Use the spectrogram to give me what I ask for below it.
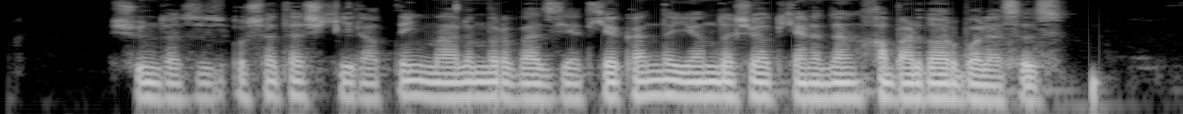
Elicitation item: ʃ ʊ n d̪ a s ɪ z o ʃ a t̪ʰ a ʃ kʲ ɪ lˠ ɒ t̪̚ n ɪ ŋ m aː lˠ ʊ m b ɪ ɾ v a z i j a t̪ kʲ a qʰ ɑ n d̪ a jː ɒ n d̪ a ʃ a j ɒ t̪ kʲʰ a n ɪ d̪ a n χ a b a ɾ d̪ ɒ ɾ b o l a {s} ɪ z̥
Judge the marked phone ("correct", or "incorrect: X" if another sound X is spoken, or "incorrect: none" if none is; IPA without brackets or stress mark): correct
